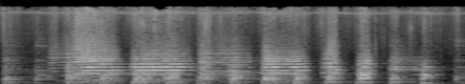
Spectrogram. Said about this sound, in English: Tell me, where did you learn to toot that horn?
